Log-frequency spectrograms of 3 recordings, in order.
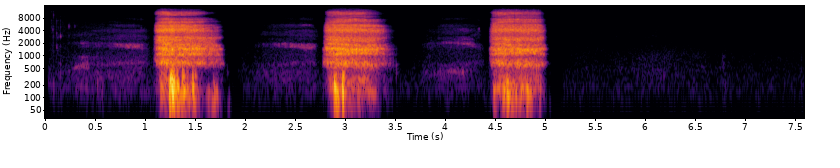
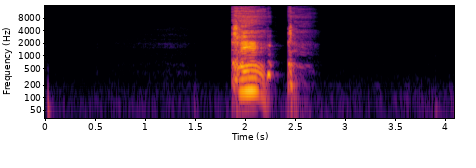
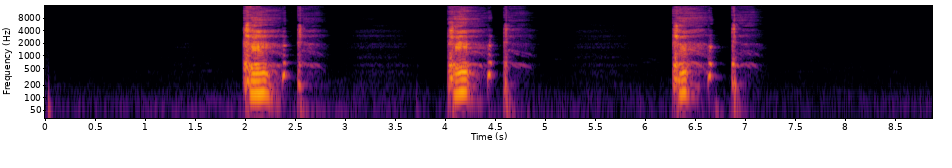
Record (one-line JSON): {"exhalation_length": "7.6 s", "exhalation_amplitude": 25798, "exhalation_signal_mean_std_ratio": 0.38, "cough_length": "4.1 s", "cough_amplitude": 18957, "cough_signal_mean_std_ratio": 0.23, "three_cough_length": "8.9 s", "three_cough_amplitude": 15645, "three_cough_signal_mean_std_ratio": 0.26, "survey_phase": "alpha (2021-03-01 to 2021-08-12)", "age": "45-64", "gender": "Female", "wearing_mask": "No", "symptom_cough_any": true, "symptom_diarrhoea": true, "symptom_fatigue": true, "symptom_headache": true, "smoker_status": "Never smoked", "respiratory_condition_asthma": false, "respiratory_condition_other": false, "recruitment_source": "Test and Trace", "submission_delay": "1 day", "covid_test_result": "Positive", "covid_test_method": "RT-qPCR", "covid_ct_value": 20.6, "covid_ct_gene": "ORF1ab gene", "covid_ct_mean": 21.0, "covid_viral_load": "130000 copies/ml", "covid_viral_load_category": "Low viral load (10K-1M copies/ml)"}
